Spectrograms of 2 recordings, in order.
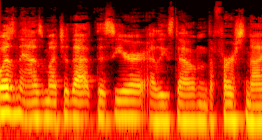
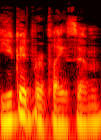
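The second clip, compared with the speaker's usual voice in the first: quieter, menacing, threatening voice; 4 dB quieter than usual. Retelling a woman's sudden switch to a threat: imitating a menacing voice. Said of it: "she flipped to something much more menacing".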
